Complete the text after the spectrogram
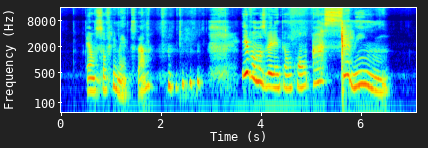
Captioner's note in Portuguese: risadas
